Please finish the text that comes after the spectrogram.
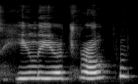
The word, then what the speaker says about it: heliotrope: going to try and I got the correct pronunciation of this word it's heliotrope and it's in the purple family uh there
